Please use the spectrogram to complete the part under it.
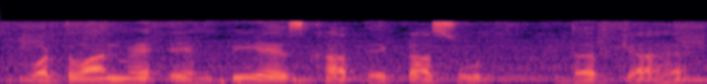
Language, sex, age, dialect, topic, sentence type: Hindi, male, 18-24, Awadhi Bundeli, banking, statement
